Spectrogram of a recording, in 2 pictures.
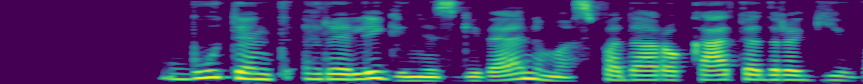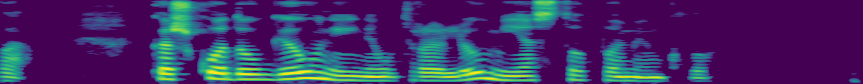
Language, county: Lithuanian, Kaunas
